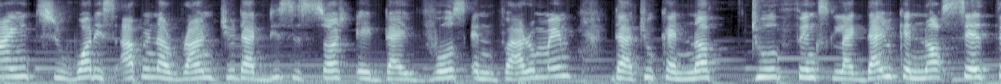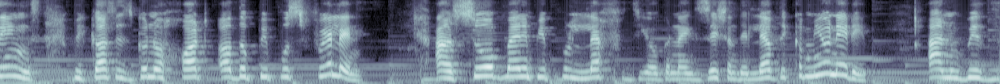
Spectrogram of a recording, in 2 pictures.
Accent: Nigeria; moved away as an adult; also born or lived in New York, United States; now in Houston, United States; was born and raised in Nigeria and came to the United States in 2003. I've lived in New York for almost 12 years and then to Houston, Texas

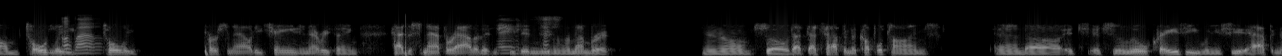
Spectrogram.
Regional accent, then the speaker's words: Baltimore, Maryland, United States; I was born in Baltimore

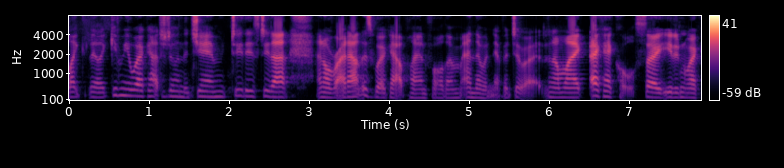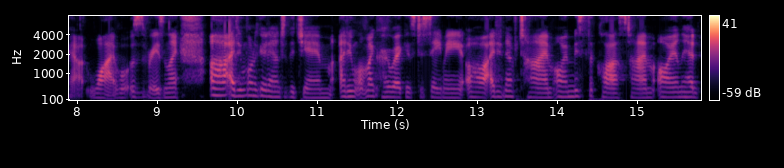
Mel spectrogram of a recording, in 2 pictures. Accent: Australia; moved away as an adult; now in United States; I'm Australian, in case you can't tell by my very subtle accent.

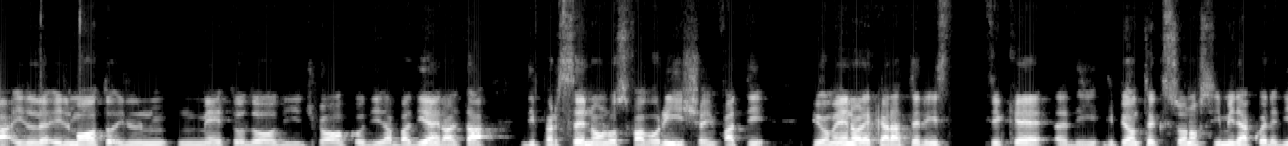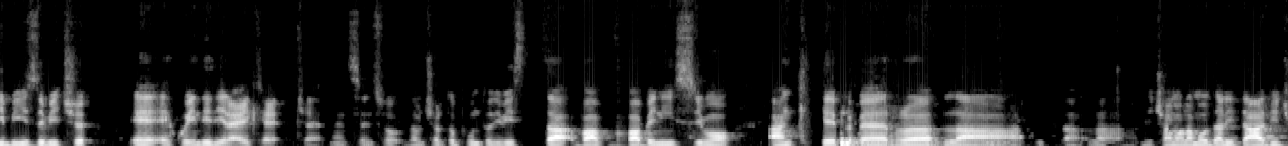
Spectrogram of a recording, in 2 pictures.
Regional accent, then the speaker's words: Turin, Piedmont, Italy; accent: Piedmontese; sono di Torino

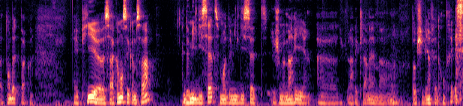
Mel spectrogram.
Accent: Renan, Bern, Switzerland; moi je viens de Renan

